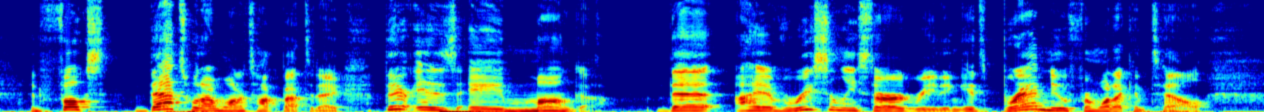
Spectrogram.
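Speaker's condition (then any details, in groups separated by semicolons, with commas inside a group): No condition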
